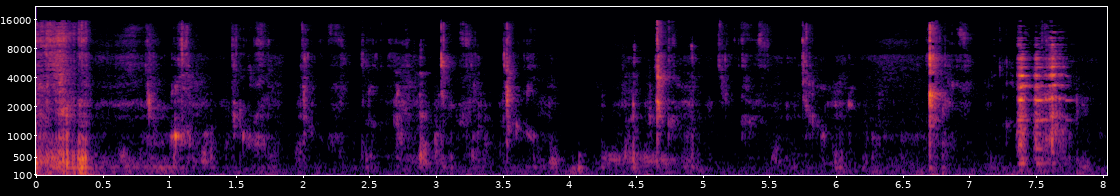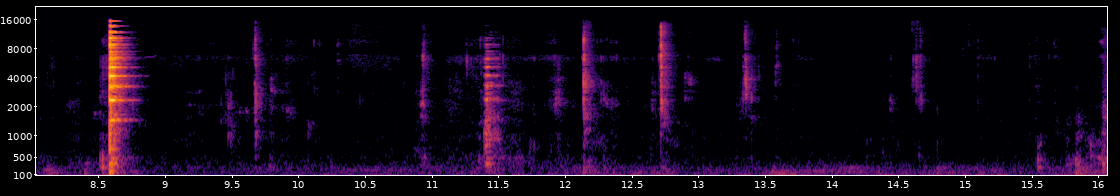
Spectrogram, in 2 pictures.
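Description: Close-up chewing of fruit, with scattered soft clicks and one sharp clink of a metal fork against a porcelain plate a little past halfway.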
